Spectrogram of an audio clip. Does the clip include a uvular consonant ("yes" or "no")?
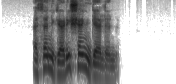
no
